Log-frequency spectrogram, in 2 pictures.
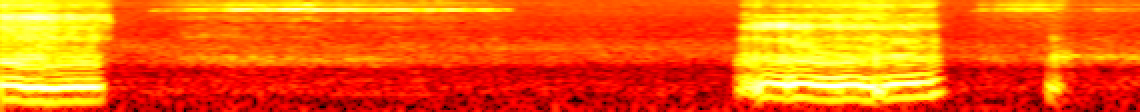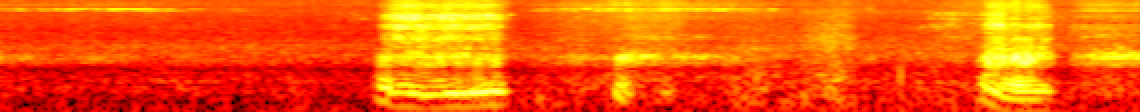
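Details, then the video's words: A Shih Tzu puppy snores while asleep, producing four rasping, throaty snores, some up to a second long, at steady intervals of about four seconds. "시츄 코골이 아가"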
